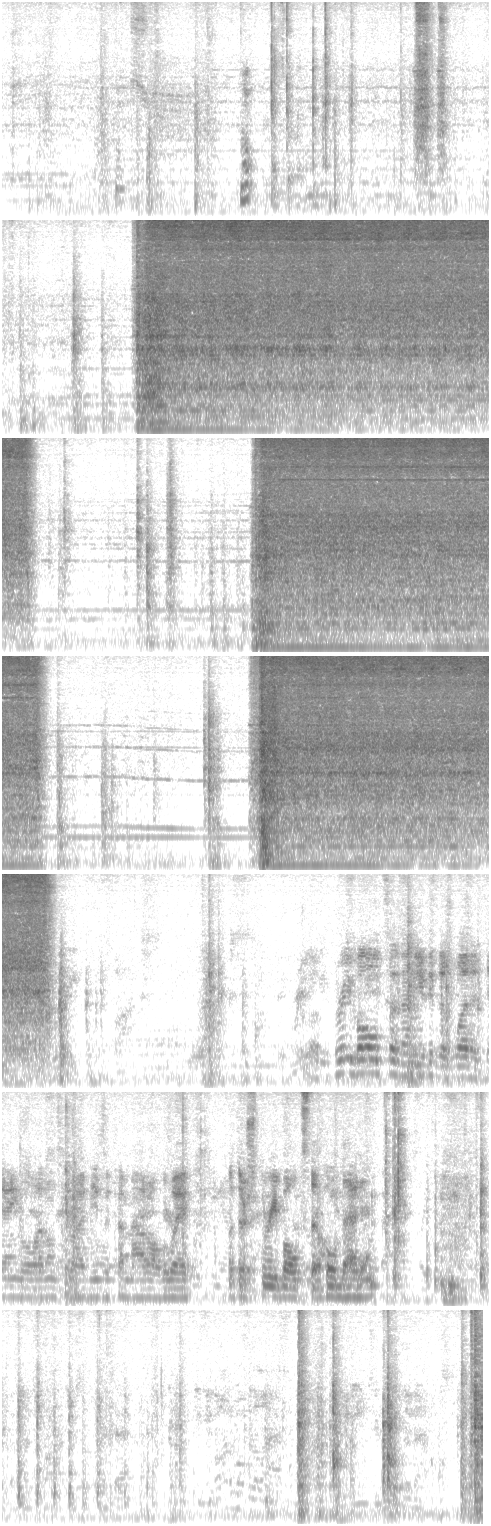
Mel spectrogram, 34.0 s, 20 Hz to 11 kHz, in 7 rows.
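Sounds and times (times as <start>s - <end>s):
cordless power tool running: 6.2s - 10.1s, 12.2s - 15.1s, 17.1s - 20.0s.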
